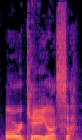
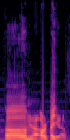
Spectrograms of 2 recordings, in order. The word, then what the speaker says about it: Arceus: Taker said it's pronounced Arceus. Arceus.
